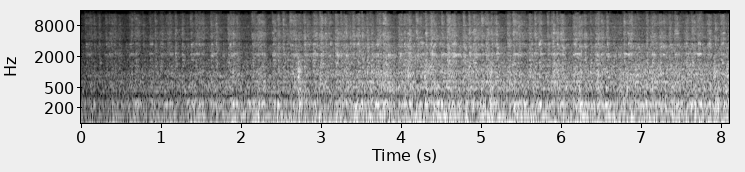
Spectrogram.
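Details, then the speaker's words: 1973 Toyota Land Cruiser FJ40, cold start with the choke fully out: low, uneven idle that sputters, stumbles and hunts, slowly smoothing as the choke is pushed in; normal rough cold idle before warming. "you can hear how it's sputtering on itself once it fires up you slowly want to push this in until it Smooths out"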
